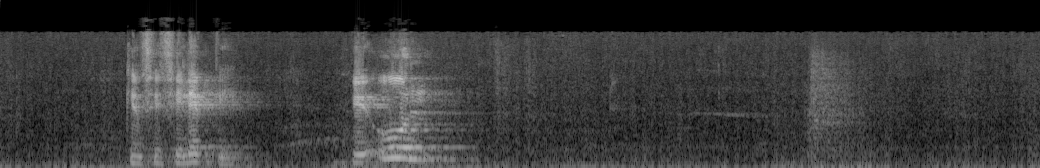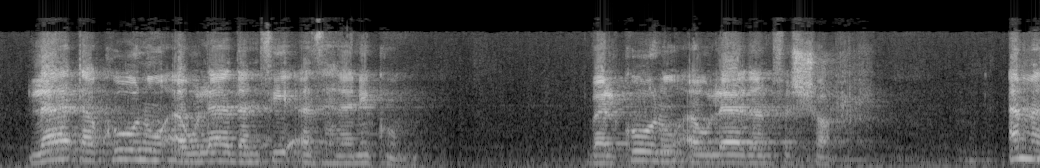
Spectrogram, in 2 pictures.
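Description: An elderly man chants into a microphone in a large echoing hall.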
